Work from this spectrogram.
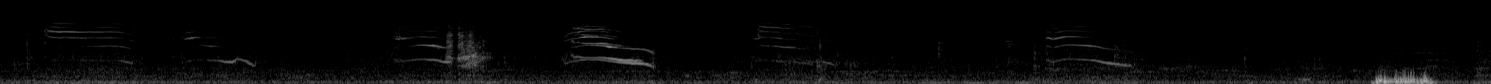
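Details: Kittens in a white bucket meow over and over, thin high cries that bend downward, about eight calls spread across the stretch, then a dull thump near the end against a low background rumble.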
